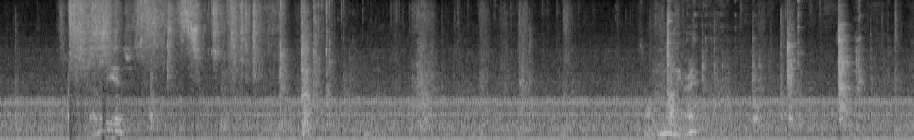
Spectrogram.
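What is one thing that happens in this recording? Steel bars clank and scrape against a metal table.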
